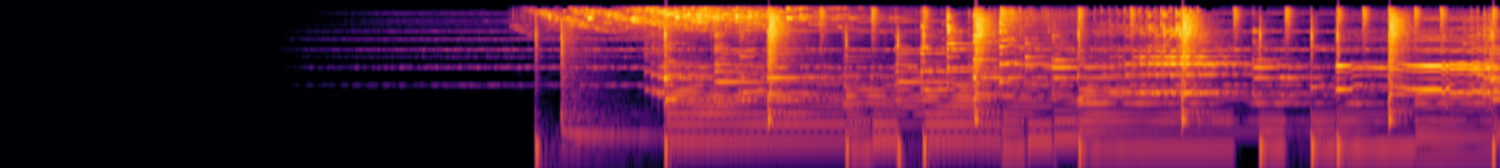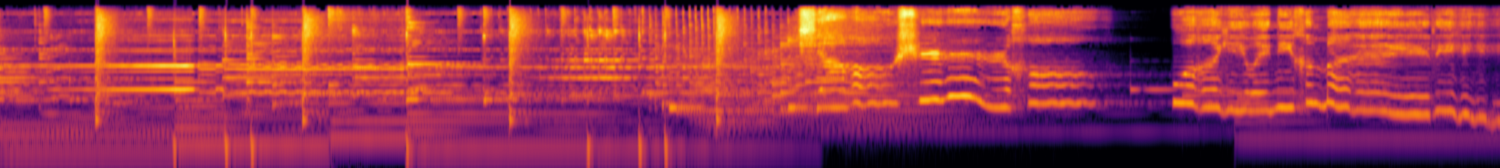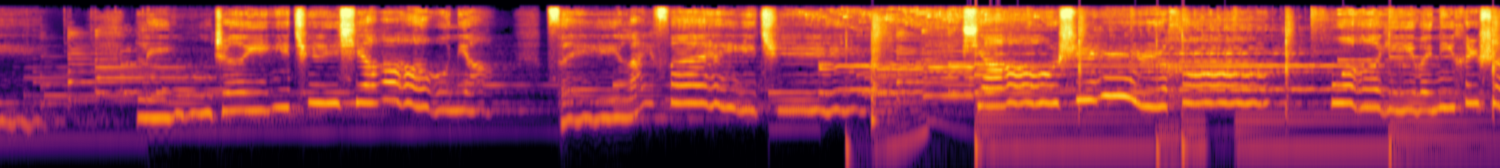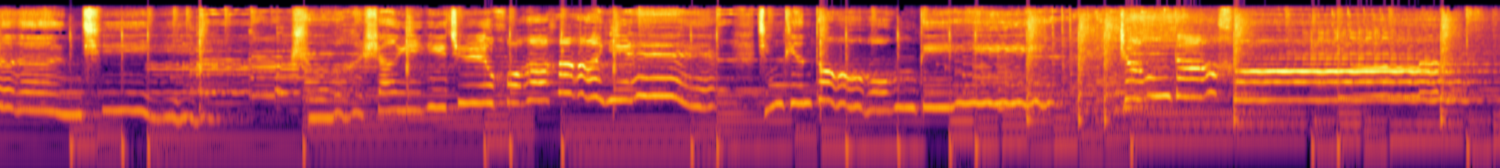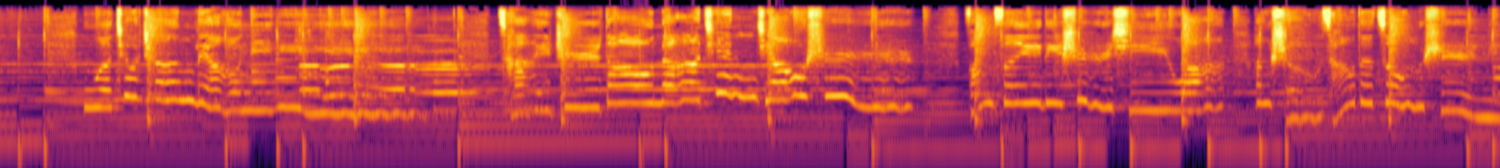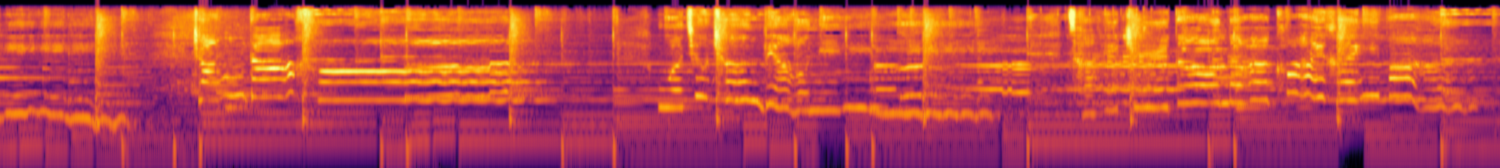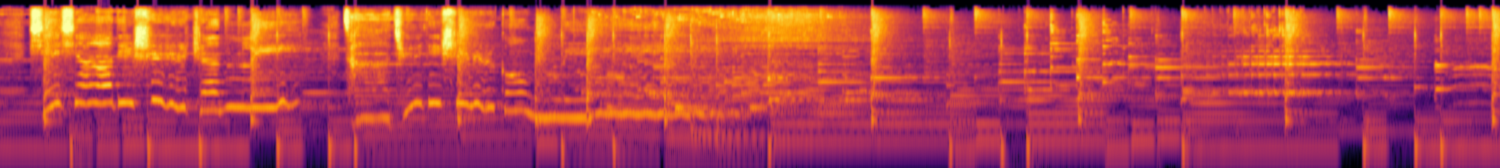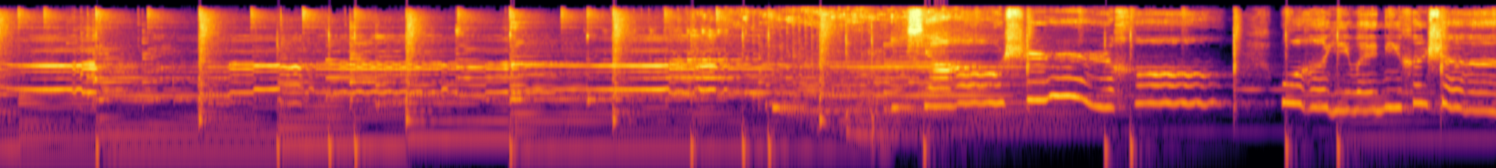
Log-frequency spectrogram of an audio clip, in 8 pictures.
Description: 无与伦比的音质声线 无可挑剔的绝美靓声
类型: HIFI试音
